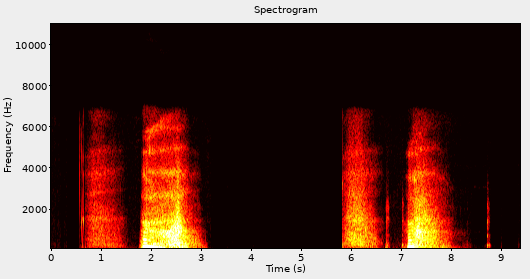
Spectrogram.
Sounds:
Sigh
